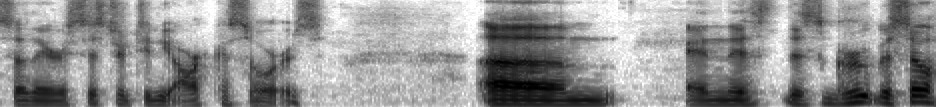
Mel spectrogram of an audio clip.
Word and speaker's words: archosaurs: are the snakes and lizards, and then the archosaurs, which, Colton, yes, you did pronounce it correctly.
